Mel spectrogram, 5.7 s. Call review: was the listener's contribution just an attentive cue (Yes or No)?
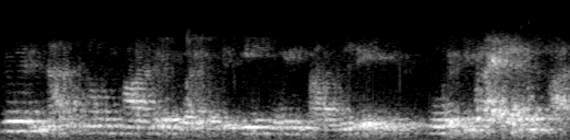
Yes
